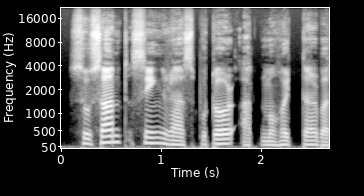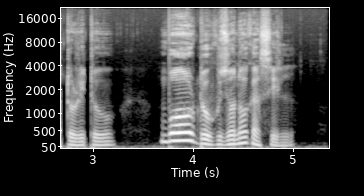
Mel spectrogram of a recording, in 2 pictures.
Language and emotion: Assamese, sad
